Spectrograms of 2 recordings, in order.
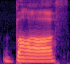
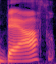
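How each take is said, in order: First: It is said with a British vowel. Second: It is said with an American vowel.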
